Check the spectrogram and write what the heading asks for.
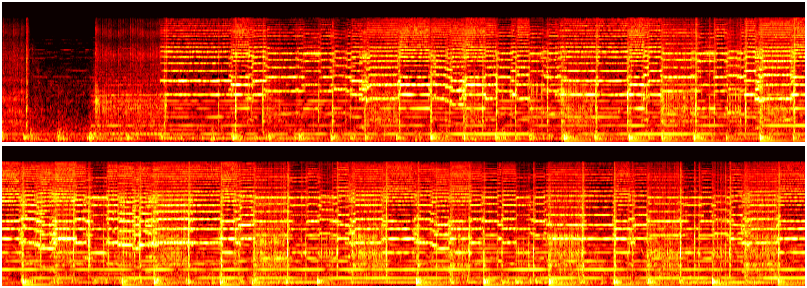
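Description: Pipe band of Highland bagpipes and drums striking up. The pipe drones come in about two seconds in and the chanters join a second later. The band then plays on with the steady drone under the chanter melody, over the beat of snare drums and a bass drum.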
